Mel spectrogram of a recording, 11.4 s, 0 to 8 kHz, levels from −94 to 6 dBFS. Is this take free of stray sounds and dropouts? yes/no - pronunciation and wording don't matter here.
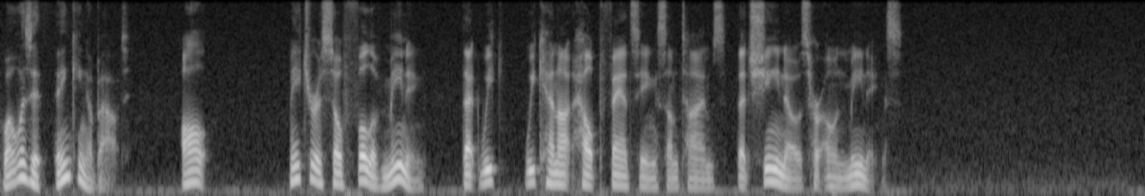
yes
